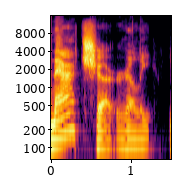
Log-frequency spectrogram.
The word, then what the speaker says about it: naturally: Naturally. 有两种发音，英式发音可以发成 naturally，美式发音那个 a 可以不发，变成 naturally， naturally， naturally，哎，这个发音饱满一点， naturally，自然的 share，打开口腔一点点，然后卷舌头体验一下 share your joy， others will naturally.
